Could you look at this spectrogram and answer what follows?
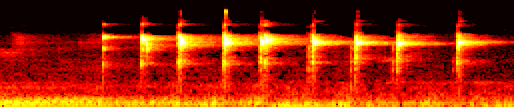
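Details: Morning lovebird sound used to prompt other lovebirds into singing: a quick run of about nine shrill, high chirps, roughly five per second, following a low murmur at the start.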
